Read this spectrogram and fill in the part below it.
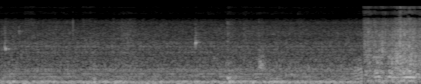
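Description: Small fish flap and wriggle in a net.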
